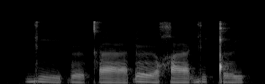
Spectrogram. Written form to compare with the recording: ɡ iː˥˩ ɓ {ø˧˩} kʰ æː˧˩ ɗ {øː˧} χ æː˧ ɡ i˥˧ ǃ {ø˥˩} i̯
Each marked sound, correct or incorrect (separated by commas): correct, incorrect, incorrect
